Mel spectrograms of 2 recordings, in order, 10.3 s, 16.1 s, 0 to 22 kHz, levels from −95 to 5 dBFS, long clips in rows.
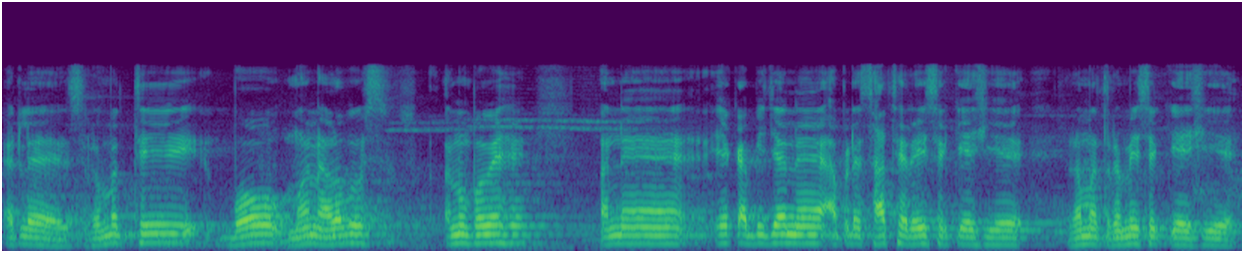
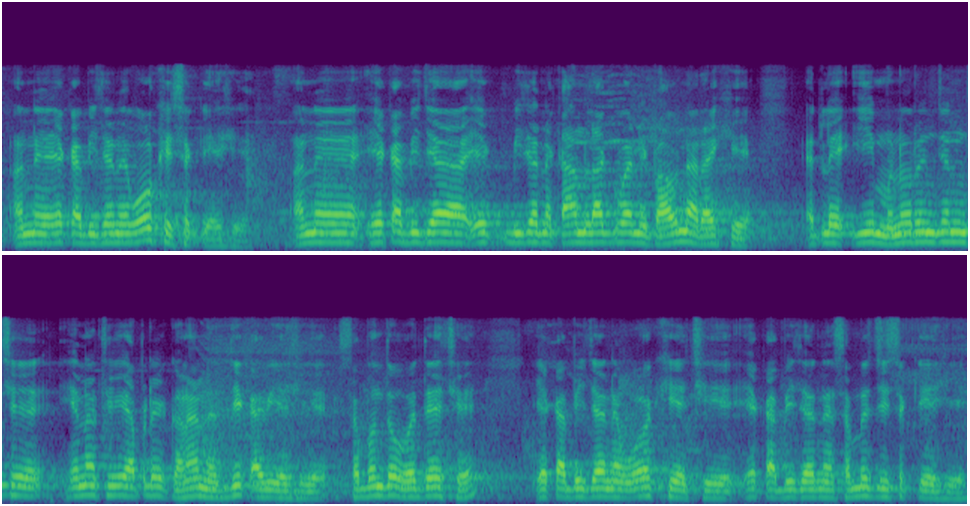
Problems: none marked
